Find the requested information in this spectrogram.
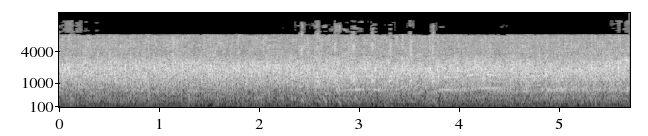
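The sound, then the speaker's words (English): A large audience gives a standing ovation at the State of the Union address, a dense, sustained wash of clapping that stays loud and even for several seconds without pausing. “Should we clap too?”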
